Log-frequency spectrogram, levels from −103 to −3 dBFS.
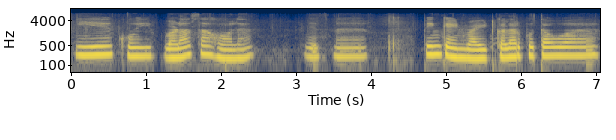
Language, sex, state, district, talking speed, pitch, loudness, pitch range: Hindi, female, Bihar, Katihar, 120 wpm, 220 Hz, -16 LUFS, 205-235 Hz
